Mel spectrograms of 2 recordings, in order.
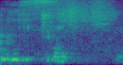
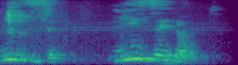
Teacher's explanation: j'insiste sur l'opposition sourd-sonore S et Z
